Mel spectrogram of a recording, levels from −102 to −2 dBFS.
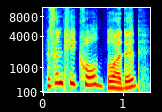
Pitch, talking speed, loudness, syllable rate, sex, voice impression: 260 Hz, 180 wpm, -14 LUFS, 4.4 syllables/s, female, very feminine, adult-like, slightly middle-aged, very thin, tensed, slightly powerful, very bright, slightly soft, very clear, fluent, slightly nasal, cute, intellectual, refreshing, sincere, calm, friendly, reassuring, very unique, elegant, sweet, slightly lively, kind, slightly intense, light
